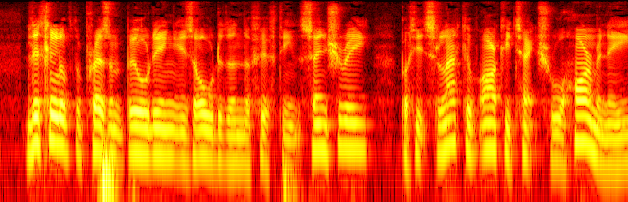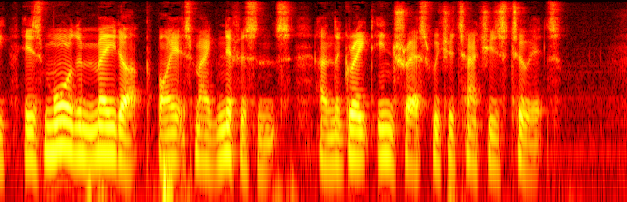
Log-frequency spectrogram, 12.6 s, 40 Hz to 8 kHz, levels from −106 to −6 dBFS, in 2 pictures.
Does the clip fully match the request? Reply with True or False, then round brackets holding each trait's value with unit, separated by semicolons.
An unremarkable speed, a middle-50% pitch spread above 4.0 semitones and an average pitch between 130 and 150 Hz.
True (165 wpm; 4.4 semitones; 135 Hz)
